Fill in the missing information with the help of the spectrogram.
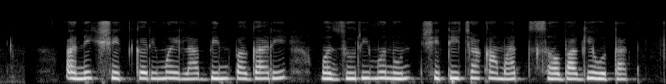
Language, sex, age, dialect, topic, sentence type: Marathi, female, 25-30, Varhadi, agriculture, statement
